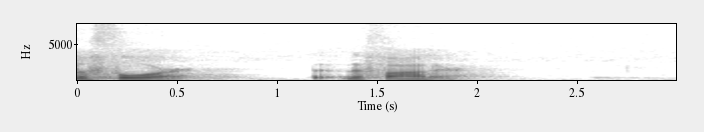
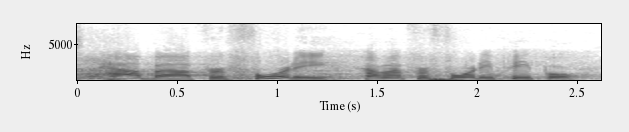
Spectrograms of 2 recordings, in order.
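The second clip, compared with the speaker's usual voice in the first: pushy bargaining; 8 semitones higher than usual. Acted. Abraham bargaining, pitch rising.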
